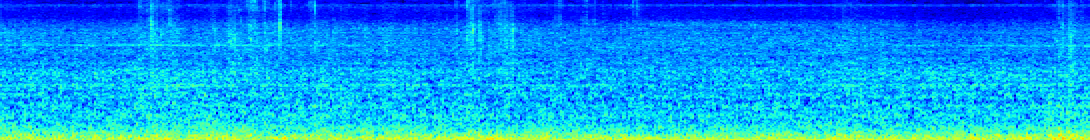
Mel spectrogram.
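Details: Smart Fortwo accelerating: a heavy, steady low drone with a deep rumble and no clear knock. The noise under acceleration is unidentified; cause unknown.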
